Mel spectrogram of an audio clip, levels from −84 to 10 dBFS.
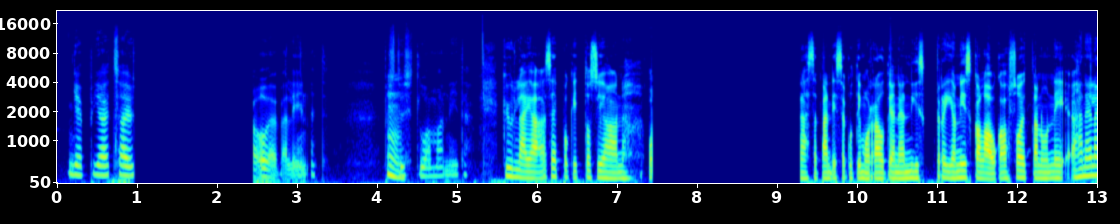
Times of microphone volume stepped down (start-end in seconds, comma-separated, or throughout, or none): none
